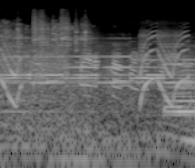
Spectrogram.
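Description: Techno breakdown with the kick drum and bass gone: siren-like synthesizer tones swoop up and down in pitch over steady held synth chords.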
